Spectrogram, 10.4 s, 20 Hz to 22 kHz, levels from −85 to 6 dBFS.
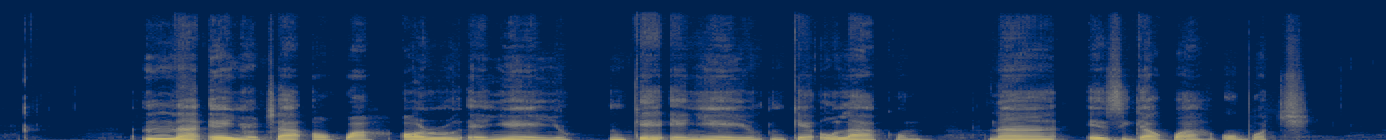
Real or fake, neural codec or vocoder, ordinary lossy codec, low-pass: fake; vocoder, 44.1 kHz, 128 mel bands, Pupu-Vocoder; none; 19.8 kHz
